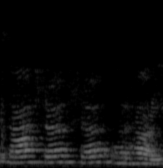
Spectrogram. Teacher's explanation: ऊष्म व्यंजन वो होते हैं जिनको उच्चारण करने में गर्माहट महसूस हो, सुरसराहट महसूस हो, वो ऊष्म व्यंजन कहलाते हैं।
